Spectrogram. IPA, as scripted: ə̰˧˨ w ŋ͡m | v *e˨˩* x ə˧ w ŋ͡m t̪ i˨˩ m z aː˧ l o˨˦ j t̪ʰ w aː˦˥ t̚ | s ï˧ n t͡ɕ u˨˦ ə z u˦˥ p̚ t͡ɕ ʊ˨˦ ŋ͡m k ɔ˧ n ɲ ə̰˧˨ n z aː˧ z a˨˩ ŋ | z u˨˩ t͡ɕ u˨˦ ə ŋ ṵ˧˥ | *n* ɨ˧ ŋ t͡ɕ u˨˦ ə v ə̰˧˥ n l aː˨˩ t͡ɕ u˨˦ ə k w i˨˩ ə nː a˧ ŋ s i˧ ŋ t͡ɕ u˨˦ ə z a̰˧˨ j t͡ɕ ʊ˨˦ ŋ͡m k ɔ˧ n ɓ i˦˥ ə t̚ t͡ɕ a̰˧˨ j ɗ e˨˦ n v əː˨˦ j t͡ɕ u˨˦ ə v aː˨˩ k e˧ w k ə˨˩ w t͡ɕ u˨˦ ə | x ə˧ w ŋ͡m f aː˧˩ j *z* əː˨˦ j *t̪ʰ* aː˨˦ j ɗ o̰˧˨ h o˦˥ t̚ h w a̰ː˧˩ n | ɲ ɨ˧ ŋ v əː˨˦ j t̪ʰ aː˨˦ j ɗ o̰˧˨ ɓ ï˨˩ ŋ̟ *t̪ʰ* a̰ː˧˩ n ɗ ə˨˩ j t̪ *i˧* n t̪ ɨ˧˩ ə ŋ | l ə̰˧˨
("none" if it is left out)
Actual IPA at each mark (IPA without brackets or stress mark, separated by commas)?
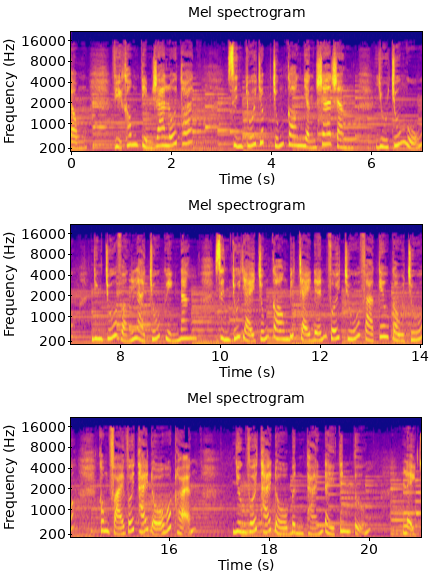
i˨˩, ɲ, v, t̪ʰ, t̪ʰ, i˧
